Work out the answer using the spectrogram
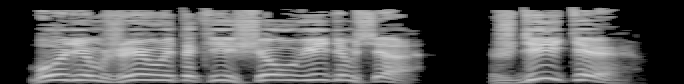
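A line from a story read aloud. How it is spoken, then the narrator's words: Hunter's shout. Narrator (Russian): охотник крикнул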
